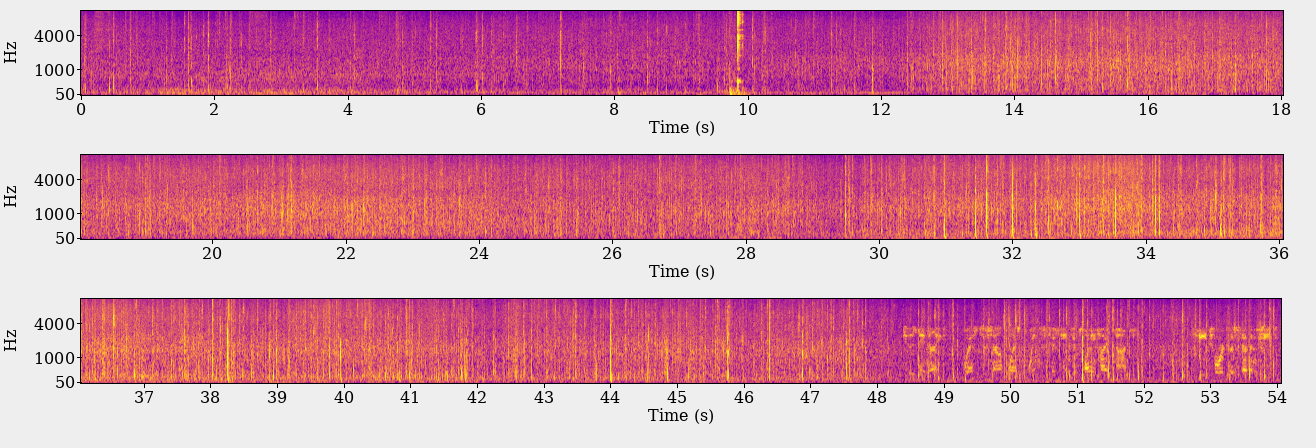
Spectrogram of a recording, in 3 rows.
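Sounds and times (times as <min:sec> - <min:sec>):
rain on tent fabric: 0:00.0 - 0:54.0
sharp knock: 0:09.7 - 0:10.1.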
